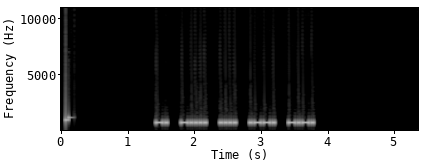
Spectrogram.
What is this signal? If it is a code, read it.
Morse code, heard as a keyed tone, about 34 wpm, spaced as for 25 wpm, 700 Hz. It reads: N6HPC
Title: USA Call Signs - 5 Characters - 2x Character Spacing - 35wpm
